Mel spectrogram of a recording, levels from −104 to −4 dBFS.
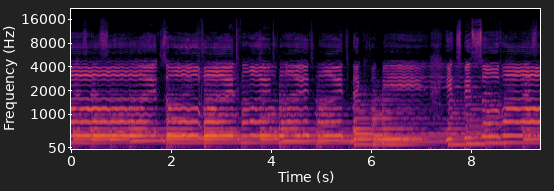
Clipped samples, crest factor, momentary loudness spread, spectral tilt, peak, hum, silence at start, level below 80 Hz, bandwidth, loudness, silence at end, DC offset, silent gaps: under 0.1%; 14 dB; 7 LU; -4.5 dB/octave; -28 dBFS; none; 0 s; -76 dBFS; 15 kHz; -43 LUFS; 0 s; under 0.1%; none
